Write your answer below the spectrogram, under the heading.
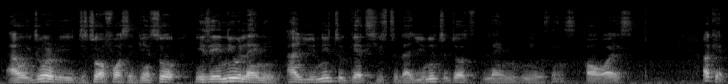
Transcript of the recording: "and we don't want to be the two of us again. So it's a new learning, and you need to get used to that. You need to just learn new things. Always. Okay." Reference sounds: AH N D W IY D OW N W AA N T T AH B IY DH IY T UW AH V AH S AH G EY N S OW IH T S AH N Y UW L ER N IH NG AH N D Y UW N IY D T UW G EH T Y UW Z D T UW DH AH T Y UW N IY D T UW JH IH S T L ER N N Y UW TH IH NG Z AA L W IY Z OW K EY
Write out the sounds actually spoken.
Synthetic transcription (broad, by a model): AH N W IY D OW N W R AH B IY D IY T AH F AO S AH G EY N S OW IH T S AH N Y UW L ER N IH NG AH N Y UW N IY D T UW G EH T Y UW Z T UW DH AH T Y UW N IY D T UW JH IH S T L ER N N Y UW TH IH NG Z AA W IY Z OW K EY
